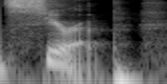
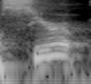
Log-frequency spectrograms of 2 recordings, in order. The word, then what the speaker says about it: Syrp: My short end this week is a company out of New Zealand called Syrp, and they spell it a little bit funny.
